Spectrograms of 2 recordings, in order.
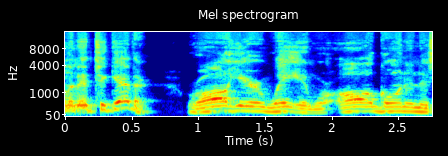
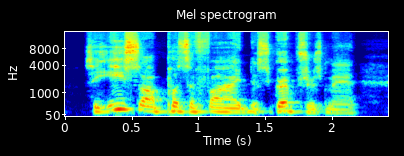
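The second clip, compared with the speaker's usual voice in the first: ordinary delivery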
